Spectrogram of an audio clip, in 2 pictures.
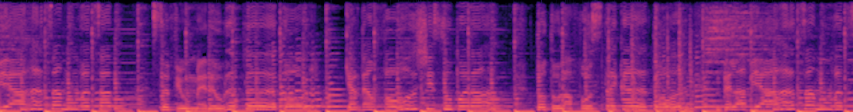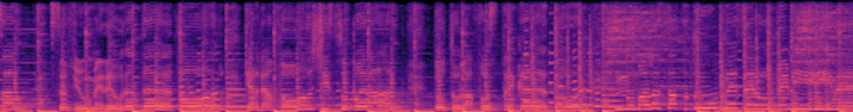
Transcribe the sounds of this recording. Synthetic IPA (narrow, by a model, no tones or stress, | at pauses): vjat̪samɨnvət̪sat̪ | səfime̞ɾe̞wɾəd̪ət̪o̞rkʲard̪eamfo̞sʃisupəɾat̪ːo̞t̪ulafo̞st̪ːɾe̞kət̪o̞rd̪e̞lavjat̪saamɨnvət̪sat̪̚ | səfiume̞ɾe̞wɾəd̪ət̪o̞rkʲard̪eamfo̞sʃisupəɾat̪ːo̞t̪ulafo̞st̪ːɾe̞kət̪o̞rnumaləsat̪d̪umne̞ze̞wpe̞mine̞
